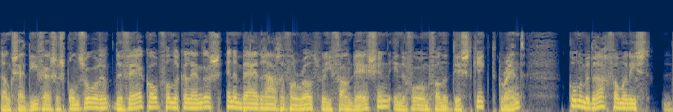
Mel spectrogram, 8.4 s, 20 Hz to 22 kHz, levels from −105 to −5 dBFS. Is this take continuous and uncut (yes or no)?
yes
